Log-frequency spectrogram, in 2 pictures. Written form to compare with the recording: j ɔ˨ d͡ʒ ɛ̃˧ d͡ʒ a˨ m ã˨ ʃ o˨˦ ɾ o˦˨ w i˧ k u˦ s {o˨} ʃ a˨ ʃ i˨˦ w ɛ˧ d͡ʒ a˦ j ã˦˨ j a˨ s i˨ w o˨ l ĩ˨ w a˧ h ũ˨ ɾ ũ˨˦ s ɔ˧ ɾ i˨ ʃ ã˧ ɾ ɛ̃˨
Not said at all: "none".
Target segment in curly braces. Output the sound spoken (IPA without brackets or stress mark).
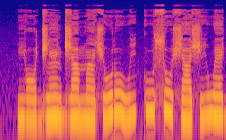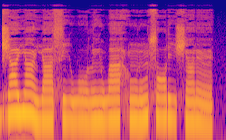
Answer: o˦˨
